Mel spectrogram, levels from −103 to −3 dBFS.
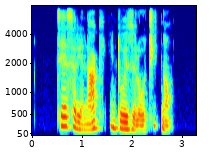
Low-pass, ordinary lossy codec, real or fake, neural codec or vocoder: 7.2 kHz; none; real; none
